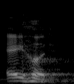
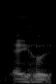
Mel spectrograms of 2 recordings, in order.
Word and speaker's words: Ehud: Well, now it's the rise of this one man called Ehud, E-H-U-D.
